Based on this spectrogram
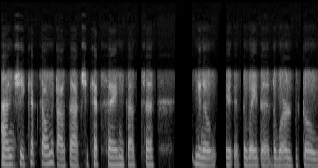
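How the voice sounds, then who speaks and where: A woman speaks with an Irish accent. Her pace is moderate. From Ireland, County Kilkenny. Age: 70s. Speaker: listener seeking lost friend. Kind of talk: radio interview. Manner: halting, many fillers and repeats.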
